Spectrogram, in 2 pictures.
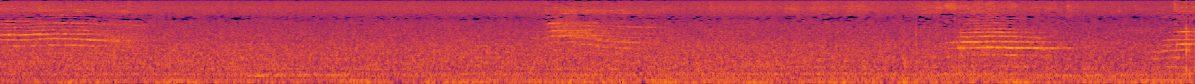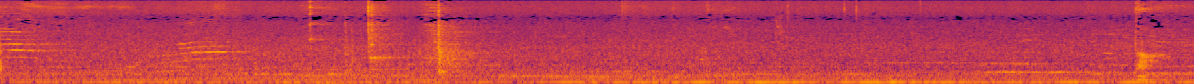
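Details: Kittens wanting to go outside, mewing repeatedly with thin, high, wavering meows every couple of seconds, partly buried under a constant loud low rumble and hiss.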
